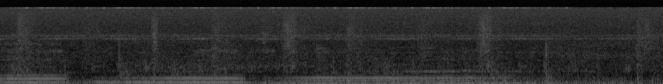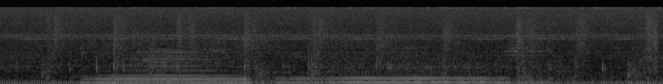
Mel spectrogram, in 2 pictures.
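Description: Footsteps crunch steadily through grass and dirt.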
